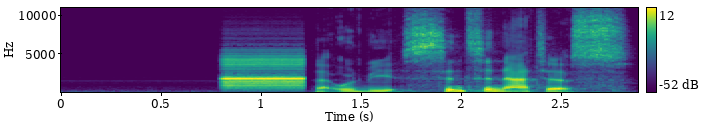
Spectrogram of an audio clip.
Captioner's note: buzzer sounds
